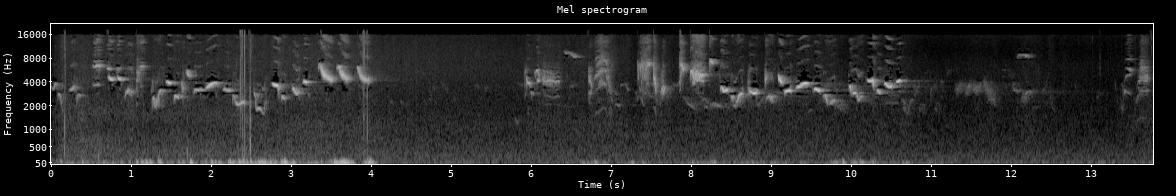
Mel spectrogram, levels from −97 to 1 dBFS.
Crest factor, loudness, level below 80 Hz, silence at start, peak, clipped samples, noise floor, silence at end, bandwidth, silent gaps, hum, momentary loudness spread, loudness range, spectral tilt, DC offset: 20 dB; -27 LUFS; -50 dBFS; 0 s; -14 dBFS; under 0.1%; -65 dBFS; 0.05 s; 16.5 kHz; none; none; 19 LU; 12 LU; 1 dB/octave; under 0.1%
